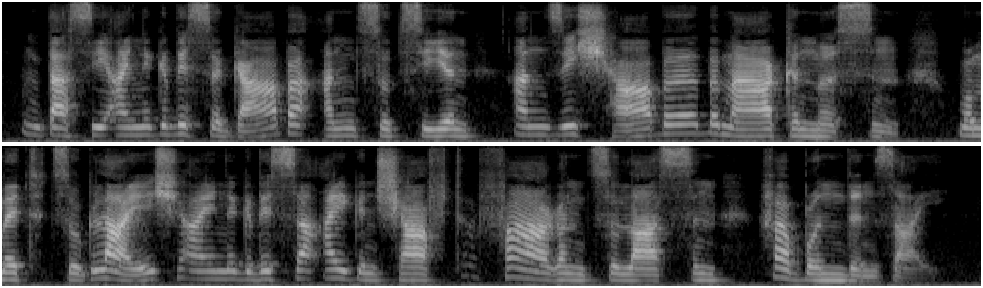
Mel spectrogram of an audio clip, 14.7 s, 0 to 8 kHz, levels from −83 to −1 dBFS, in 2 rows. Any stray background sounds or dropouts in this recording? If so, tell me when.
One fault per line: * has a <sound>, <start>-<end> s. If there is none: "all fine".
all fine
